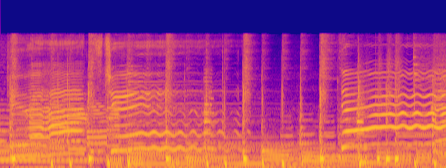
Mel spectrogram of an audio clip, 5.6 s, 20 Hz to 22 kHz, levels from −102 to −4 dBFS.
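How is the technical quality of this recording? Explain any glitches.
No glitches or technical faults are audible here.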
